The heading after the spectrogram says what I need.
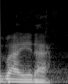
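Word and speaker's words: Vaera: por favor va era Cómo se escribe baira ahí lo tienen en su pantalla la letra Bad Ahora sí suena como V porque suenan de una forma o de otra No se preocupen poco a poco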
